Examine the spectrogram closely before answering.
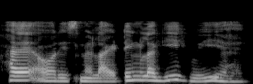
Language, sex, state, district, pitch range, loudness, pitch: Hindi, male, Maharashtra, Nagpur, 145-190 Hz, -24 LUFS, 160 Hz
